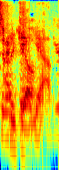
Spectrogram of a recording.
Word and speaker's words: Symdeko: It is Symdeko. – You're saying it the right way. – Symdeko. – Yeah. – Symdeko rhymes with Kalatico.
